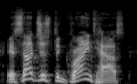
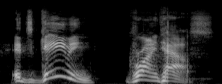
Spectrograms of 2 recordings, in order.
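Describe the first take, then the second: First: Said in the usual way. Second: "Gaming" slow and leaned on; stress on Gaming. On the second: Shown as a demonstration. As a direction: hit "Gaming", draw out "Gaming Grindhouse". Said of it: "the gaming in front of Grindhouse".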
